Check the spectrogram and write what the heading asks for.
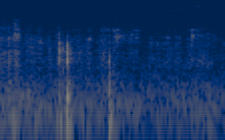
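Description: A very quiet pause in speech with a few short, faint clicks: a close pair about half a second in and one about a second in.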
